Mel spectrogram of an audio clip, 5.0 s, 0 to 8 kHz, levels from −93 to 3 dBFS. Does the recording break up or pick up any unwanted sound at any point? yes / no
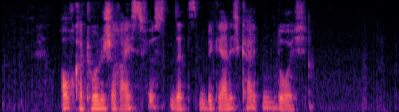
no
